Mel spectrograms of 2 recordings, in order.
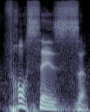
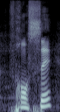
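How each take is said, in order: First: FRANÇAISE falling, final z sounded; feminine pronunciation. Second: FRANÇAIS high and rising, final s silent; masculine pronunciation. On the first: Teacher recapping the rule, feminine pronunciation. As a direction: buzz the z closing "française". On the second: Teacher recapping the rule, masculine pronunciation. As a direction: open è closing "français", no z. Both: Shown as a demonstration. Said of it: "aussi sur la prononciation".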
